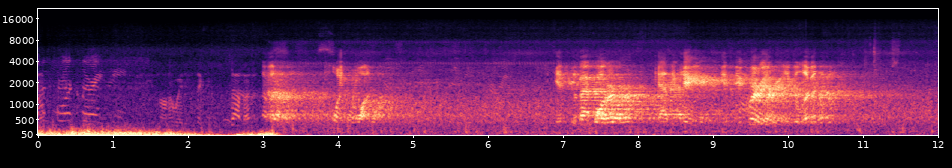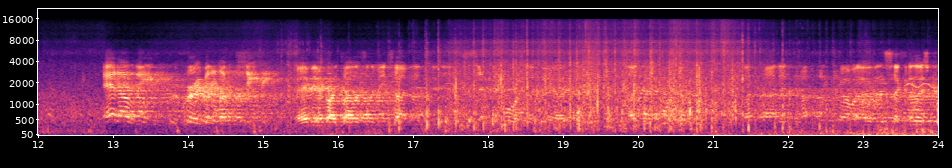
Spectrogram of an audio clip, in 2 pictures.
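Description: Wind rumbling on the microphone for the first few seconds, then background voices talking and a horse's hoofbeats on turf as it gallops past at cross-country speed.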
